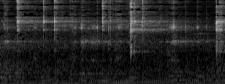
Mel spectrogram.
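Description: Turbid water sample being stirred in laboratory glassware, with a rod clinking lightly against the glass several times in an irregular rhythm, close and fairly faint.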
